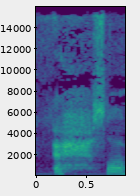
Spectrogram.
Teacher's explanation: أحصاه، هنا همس الحاء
